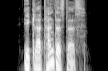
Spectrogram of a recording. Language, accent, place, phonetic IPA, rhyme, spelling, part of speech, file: German, Germany, Berlin, [eklaˈtantəstəs], -antəstəs, eklatantestes, adjective, De-eklatantestes.ogg
- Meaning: strong/mixed nominative/accusative neuter singular superlative degree of eklatant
